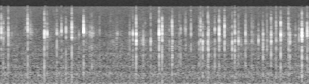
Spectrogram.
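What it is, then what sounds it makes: Cardboard packet. A small, flat, dark cardboard packet for a silver polishing cloth, with a round printed label on the front, is tapped and scratched with long acrylic nails. Quick, light clicks and bright scratchy ticks sound over a steady low rumble, and each tap dies away almost at once.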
